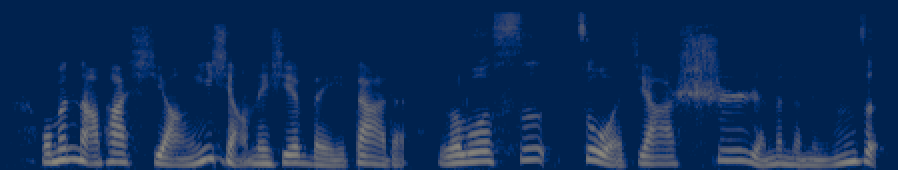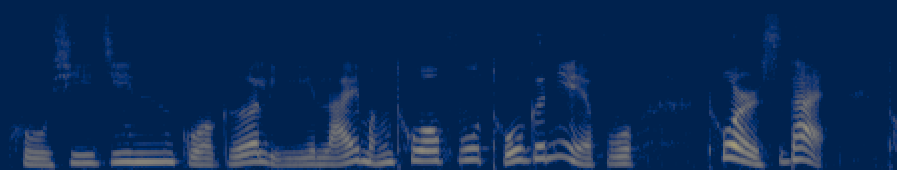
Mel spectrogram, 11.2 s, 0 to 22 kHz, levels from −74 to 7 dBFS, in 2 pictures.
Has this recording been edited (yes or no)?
no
